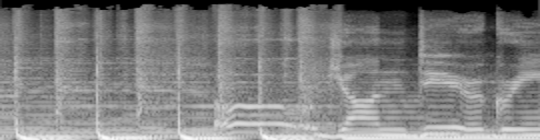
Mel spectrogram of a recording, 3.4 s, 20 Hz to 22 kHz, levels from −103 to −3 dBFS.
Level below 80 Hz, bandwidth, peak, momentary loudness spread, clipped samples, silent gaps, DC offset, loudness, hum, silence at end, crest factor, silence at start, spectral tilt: -20 dBFS; 19 kHz; -4 dBFS; 2 LU; under 0.1%; none; under 0.1%; -16 LUFS; none; 0 s; 10 dB; 0 s; -6 dB/octave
